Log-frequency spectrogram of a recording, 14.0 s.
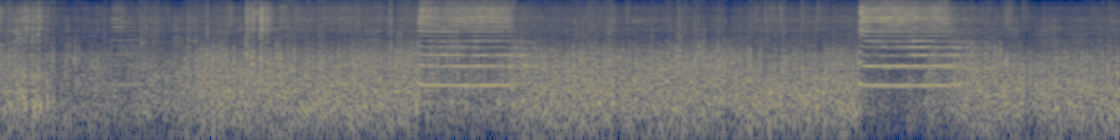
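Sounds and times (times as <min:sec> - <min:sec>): train wheel and rail noise: 0:00.0 - 0:14.0
train horn blast: 0:01.4 - 0:01.9, 0:05.2 - 0:06.7, 0:10.7 - 0:12.3.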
